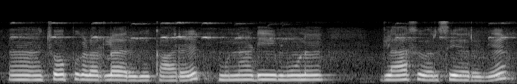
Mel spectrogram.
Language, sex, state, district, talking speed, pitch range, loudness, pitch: Tamil, female, Tamil Nadu, Kanyakumari, 115 wpm, 200-220 Hz, -14 LUFS, 215 Hz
